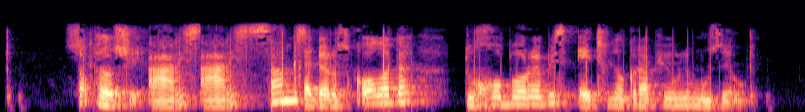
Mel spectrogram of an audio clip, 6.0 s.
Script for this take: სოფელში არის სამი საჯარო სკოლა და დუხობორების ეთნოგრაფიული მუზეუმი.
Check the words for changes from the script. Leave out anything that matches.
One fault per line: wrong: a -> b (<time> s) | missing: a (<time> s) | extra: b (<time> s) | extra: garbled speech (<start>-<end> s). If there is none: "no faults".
extra: არის (1.6 s)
